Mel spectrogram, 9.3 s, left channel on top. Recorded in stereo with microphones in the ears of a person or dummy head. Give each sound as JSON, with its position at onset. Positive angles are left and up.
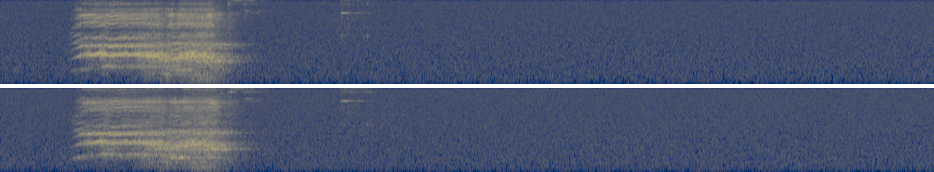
{"t": 0.7, "sound": "crying", "side_deg": 90, "distance_m": 8.5}
{"t": 2.3, "sound": "keys jangling", "side_deg": 40, "distance_m": 3.5}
